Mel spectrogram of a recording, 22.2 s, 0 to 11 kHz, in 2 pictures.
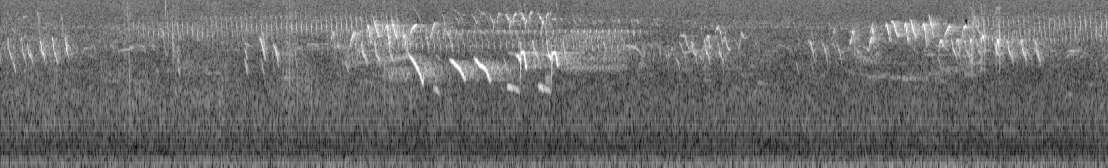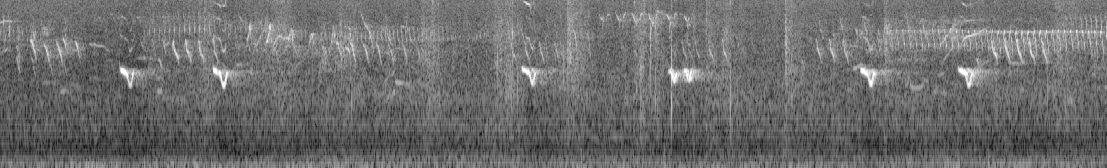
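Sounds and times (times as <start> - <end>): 
chattering birds: 0.0 - 22.1
Baltimore Oriole song of short slurred whistled notes: 2.8 - 7.6, 8.4 - 15.5, 16.2 - 16.8, 17.7 - 18.3, 19.4 - 22.1.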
